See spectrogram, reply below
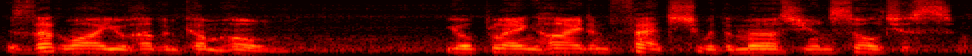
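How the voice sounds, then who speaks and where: An actor playing a bold, blunt Viking warrior in a dramatic game cutscene, speaking in a direct, terse way. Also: male voice, fairly high pitch, steady tone, normal speed, sharp tone, a little hiss or hum, low-quality recording. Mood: teasing, critical.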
